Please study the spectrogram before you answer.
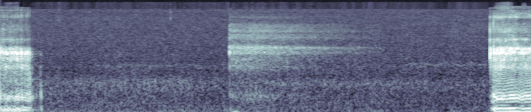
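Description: An English bulldog snores with loud, rasping breaths, separated by long quiet pauses.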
